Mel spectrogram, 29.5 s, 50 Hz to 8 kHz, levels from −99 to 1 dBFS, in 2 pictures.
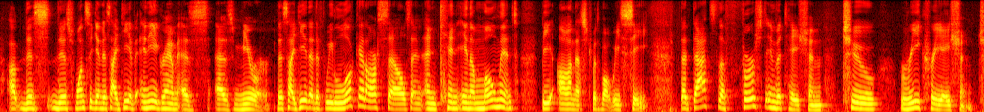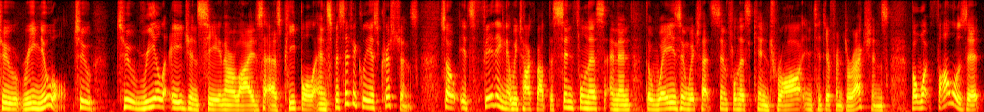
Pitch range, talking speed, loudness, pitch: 130-170 Hz, 165 wpm, -24 LUFS, 150 Hz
